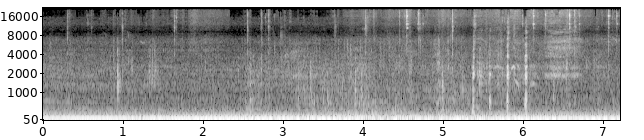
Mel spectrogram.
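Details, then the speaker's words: Honda Accord CB7 with a low-compression (about 8.8:1) engine; after a fiddly start procedure it starts right up and runs with a deep, steady drone, no stumbles or misses, running flawless. "so once you go through all that she starts right up and as you can tell i don't know if you can hear it or not but it runs flawless once you get her going"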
